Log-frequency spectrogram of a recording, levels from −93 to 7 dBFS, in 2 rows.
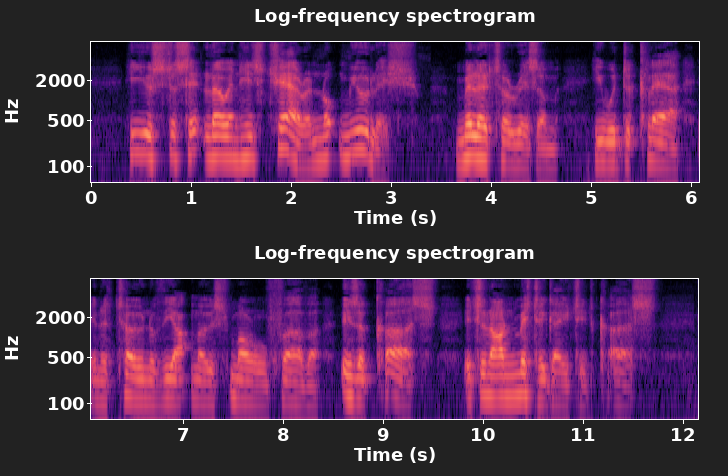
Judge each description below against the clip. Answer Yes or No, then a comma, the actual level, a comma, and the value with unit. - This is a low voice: Yes, low, 130 Hz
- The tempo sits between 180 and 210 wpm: No, average, 150 wpm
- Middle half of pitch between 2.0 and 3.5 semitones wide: No, average, 4.3 semitones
